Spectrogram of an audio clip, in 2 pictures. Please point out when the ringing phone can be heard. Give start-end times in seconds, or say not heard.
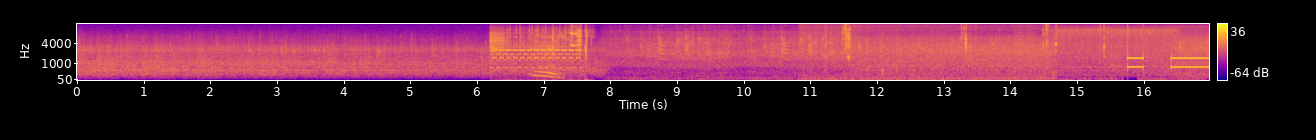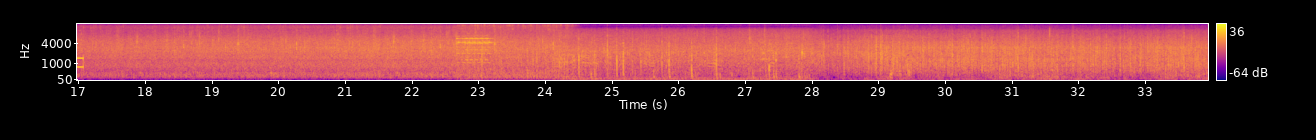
6.2-7.7, 15.8-17.1, 22.6-24.5.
